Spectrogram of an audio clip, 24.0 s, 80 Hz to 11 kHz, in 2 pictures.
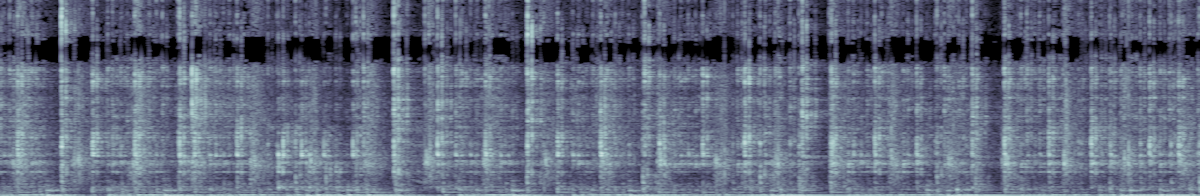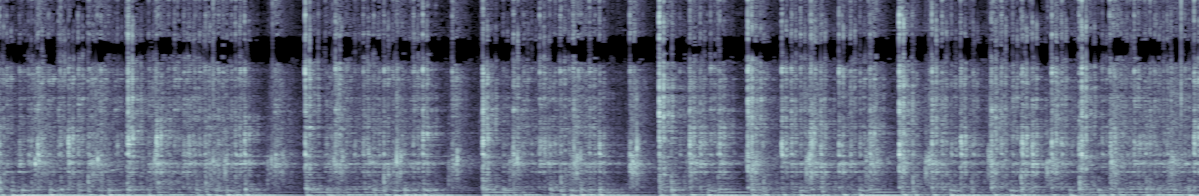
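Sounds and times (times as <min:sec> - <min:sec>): percussion ensemble over loudspeakers: 0:00.0 - 0:23.9.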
